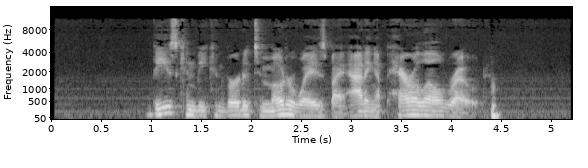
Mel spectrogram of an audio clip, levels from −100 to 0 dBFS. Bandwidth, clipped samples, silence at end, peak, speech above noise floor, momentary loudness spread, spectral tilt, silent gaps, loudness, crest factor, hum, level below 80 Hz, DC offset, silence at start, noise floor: 11.5 kHz; under 0.1%; 0.7 s; -2 dBFS; 34 dB; 8 LU; -5.5 dB/octave; none; -18 LUFS; 18 dB; none; -40 dBFS; under 0.1%; 0.95 s; -51 dBFS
